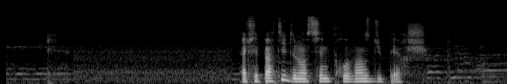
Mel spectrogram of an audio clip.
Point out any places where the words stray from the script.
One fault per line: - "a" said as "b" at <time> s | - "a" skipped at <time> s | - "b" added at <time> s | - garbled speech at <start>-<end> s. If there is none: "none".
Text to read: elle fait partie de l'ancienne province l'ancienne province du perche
- "l'ancienne province" skipped at 3.7 s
